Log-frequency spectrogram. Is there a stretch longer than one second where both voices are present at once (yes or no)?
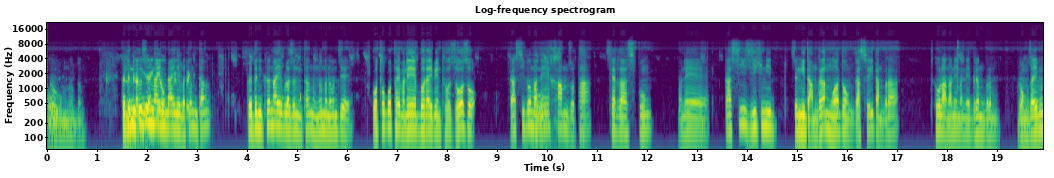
yes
